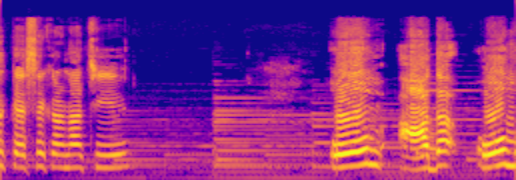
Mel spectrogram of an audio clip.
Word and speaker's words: ओम: ओम होता है, उसके आधे के अंदर हमें बोलना है ए और ऊ का उच्चारण करना है और लास्ट आधे के अंदर हमें मैं का उच्चारण करना है।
